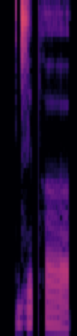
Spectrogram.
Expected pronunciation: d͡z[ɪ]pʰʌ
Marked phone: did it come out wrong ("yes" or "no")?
no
